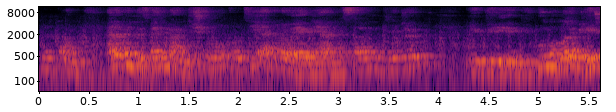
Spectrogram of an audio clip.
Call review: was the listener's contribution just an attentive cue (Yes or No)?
No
